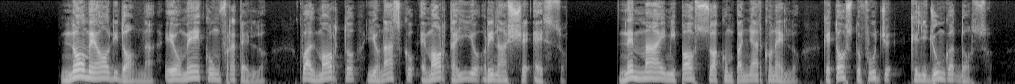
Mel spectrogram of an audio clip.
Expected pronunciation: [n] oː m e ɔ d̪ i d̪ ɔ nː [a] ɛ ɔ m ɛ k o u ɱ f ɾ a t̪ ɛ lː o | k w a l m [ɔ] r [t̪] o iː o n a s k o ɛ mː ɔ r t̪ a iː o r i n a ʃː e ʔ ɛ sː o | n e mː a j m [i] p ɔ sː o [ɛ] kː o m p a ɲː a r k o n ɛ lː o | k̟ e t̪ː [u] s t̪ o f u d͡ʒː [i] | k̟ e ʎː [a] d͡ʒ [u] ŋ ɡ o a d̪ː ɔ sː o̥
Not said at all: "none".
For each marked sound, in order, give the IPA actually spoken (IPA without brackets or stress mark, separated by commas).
n, a, ɔ, t̪, i, a, ɔ, e, i, u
